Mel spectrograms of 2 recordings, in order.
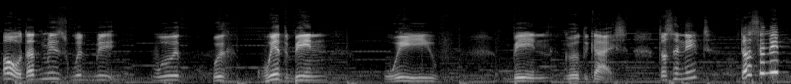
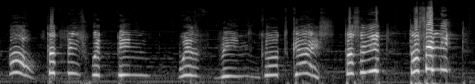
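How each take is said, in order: First: It is read in his natural voice. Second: It is read in a put-on character voice.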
